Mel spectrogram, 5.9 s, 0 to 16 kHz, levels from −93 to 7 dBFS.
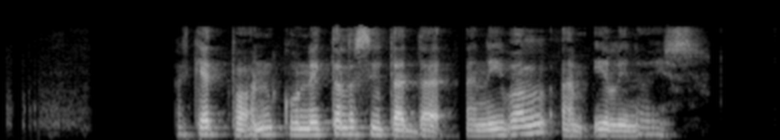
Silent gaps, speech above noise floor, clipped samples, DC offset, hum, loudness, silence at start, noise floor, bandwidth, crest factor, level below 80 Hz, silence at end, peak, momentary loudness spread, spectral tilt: none; 38 dB; under 0.1%; under 0.1%; none; -23 LUFS; 1.35 s; -61 dBFS; 8.2 kHz; 20 dB; -68 dBFS; 0.65 s; -4 dBFS; 13 LU; -5 dB/octave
